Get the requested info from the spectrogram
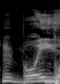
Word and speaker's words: Boise: Boise. – Boise. Got to hit the Z.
